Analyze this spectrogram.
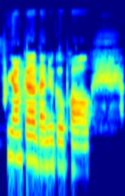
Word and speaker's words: Priyanka Venugopal: so support certified OB GYN and as you pronounce perfectly my name is Priyanka venugopal um and I grew up in New Jersey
